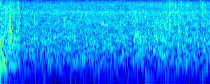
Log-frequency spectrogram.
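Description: Shallow rocky stream flowing steadily, with a brief sharp splash-like noise right at the start.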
